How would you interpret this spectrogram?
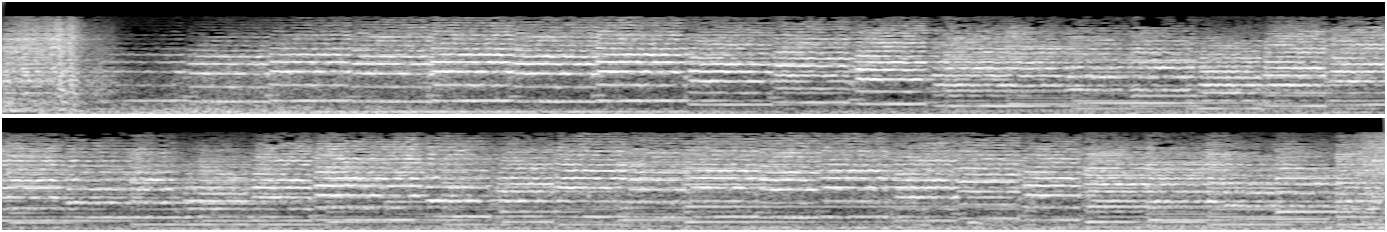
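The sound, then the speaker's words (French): A loud police car siren, its bright electronic tones stepping through a melodic pattern of changing pitches. It sounds continuously for the whole stretch, with no voices over it. “Ouvrez fenêtre et écoutez sirène de voiture de police inspirée d'une de mes compositions.”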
